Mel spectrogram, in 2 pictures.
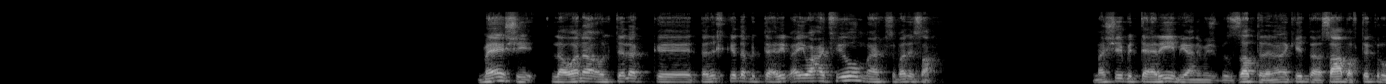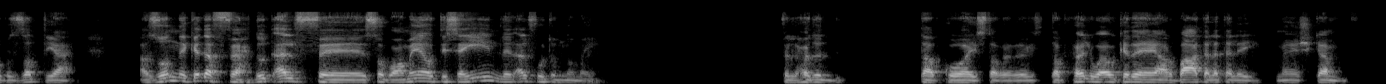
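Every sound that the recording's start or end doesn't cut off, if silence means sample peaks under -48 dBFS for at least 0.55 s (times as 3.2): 4.79–9.4
10.94–19.85
21.68–22.29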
